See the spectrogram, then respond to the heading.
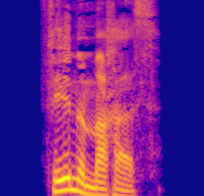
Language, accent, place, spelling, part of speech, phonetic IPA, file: German, Germany, Berlin, Filmemachers, noun, [ˈfɪlməˌmaxɐs], De-Filmemachers.ogg
- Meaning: genitive singular of Filmemacher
